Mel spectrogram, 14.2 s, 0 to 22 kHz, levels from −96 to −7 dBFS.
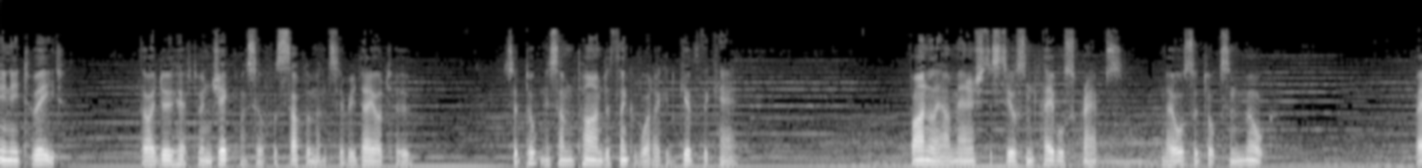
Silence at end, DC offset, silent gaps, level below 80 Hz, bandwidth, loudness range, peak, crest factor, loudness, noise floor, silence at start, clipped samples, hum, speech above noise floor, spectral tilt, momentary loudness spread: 0 s; under 0.1%; none; -42 dBFS; 10.5 kHz; 3 LU; -2 dBFS; 22 dB; -23 LUFS; -44 dBFS; 0 s; under 0.1%; none; 21 dB; -6 dB/octave; 23 LU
